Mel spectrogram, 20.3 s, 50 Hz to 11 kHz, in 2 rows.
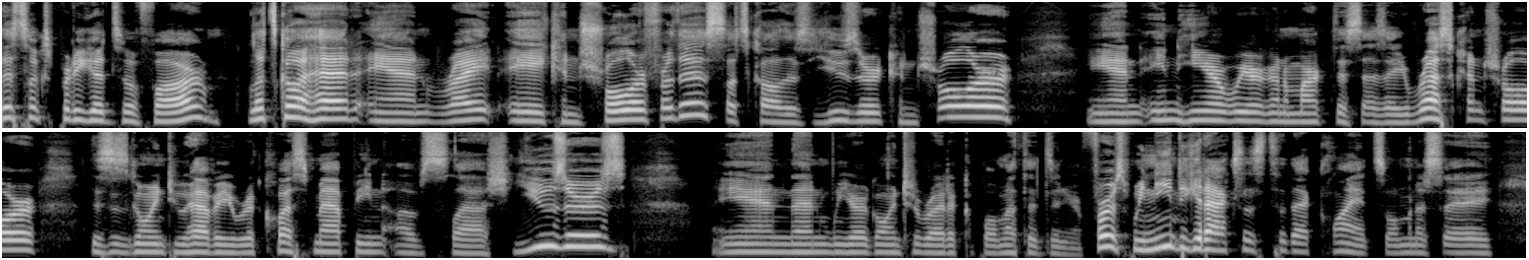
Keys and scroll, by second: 9.1 Return, 12.7 Tab.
